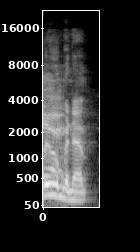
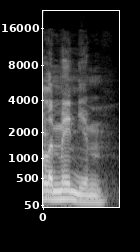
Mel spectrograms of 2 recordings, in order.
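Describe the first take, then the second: First: It has four syllables, ending in -num. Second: It has five syllables, ending in -nium. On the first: This is how Americans say it. "Americans say" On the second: This is how UK people say it. "We say"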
